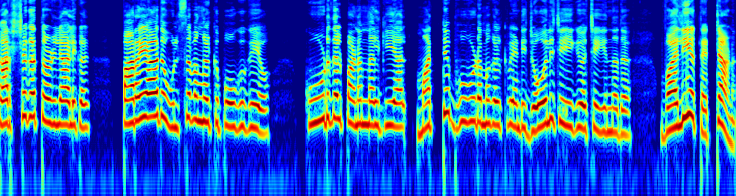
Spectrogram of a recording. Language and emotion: Malayalam, angry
